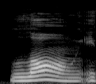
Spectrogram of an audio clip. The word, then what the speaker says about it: long: 이 단어는 여기 ONG는 똑같죠. 그래서 ong 이렇게 되는데 여기 앞부분이 L 소리 L 발음이 돼서 이 단어는 long이 됩니다.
